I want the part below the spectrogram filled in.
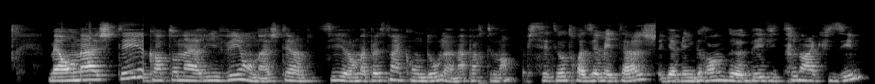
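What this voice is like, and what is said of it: French accent with slight Quebec tinge. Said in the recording (French): “on entend le petit accent là. Ça y est, t'es devenue très très canadienne ... l'accent milieu de l'océan. C'est-à-dire que les Français trouvent qu'on a un gros accent québécois et les Québécois trouvent qu'on a un gros accent français”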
